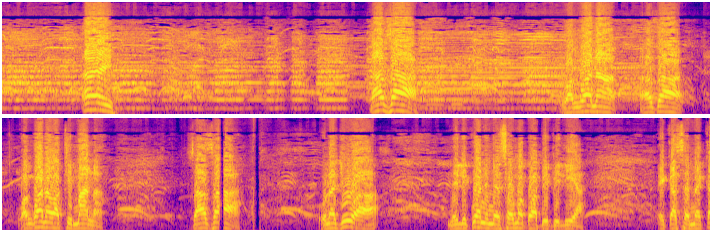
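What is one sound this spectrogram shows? A man shouts to a crowd through a loudspeaker.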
